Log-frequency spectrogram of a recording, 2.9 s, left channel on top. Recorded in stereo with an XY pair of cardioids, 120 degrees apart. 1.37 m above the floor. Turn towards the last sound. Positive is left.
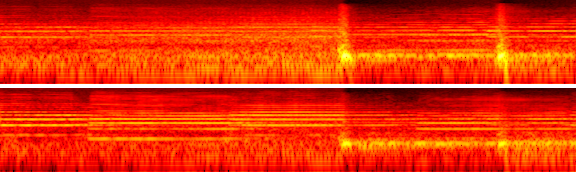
turn(degrees=65)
